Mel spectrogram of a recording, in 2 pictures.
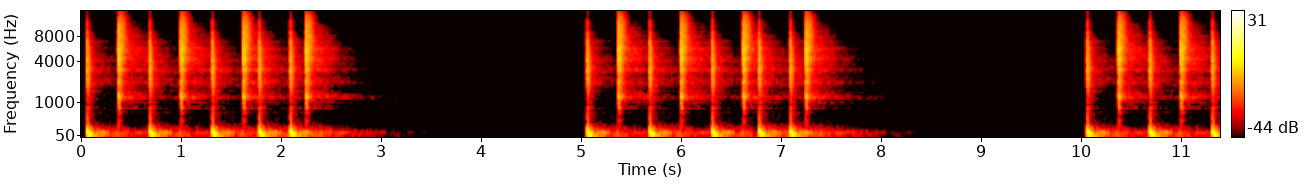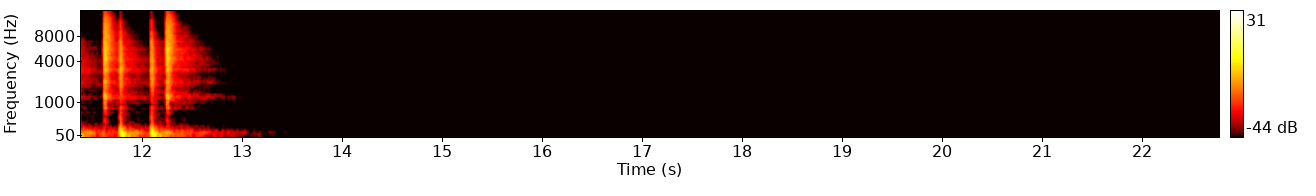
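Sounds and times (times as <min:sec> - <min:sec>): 
drum kit: 0:00.0 - 0:02.6, 0:05.1 - 0:07.6, 0:10.1 - 0:12.6.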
